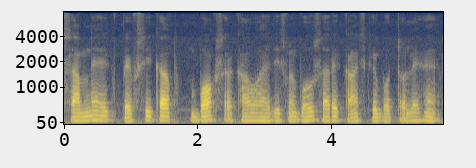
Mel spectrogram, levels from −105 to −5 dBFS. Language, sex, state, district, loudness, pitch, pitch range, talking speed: Hindi, male, Jharkhand, Ranchi, -20 LUFS, 105 Hz, 100-110 Hz, 160 wpm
